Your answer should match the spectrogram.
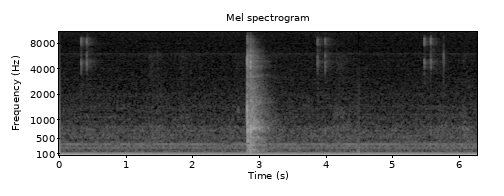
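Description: Computer mouse clicks, short double clicks a few times, over a steady low electrical hum. One louder brief noise comes a little under three seconds in.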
